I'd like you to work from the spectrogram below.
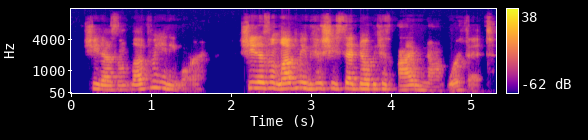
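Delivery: ordinary delivery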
